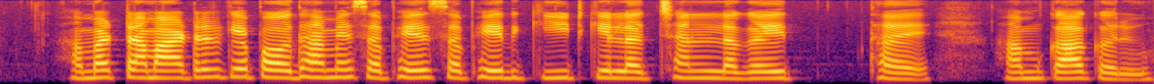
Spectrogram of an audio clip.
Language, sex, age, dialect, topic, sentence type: Magahi, female, 60-100, Western, agriculture, question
